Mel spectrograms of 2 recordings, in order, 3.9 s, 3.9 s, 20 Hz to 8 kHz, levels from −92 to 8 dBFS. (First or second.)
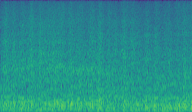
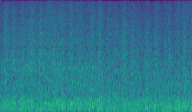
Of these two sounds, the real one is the second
